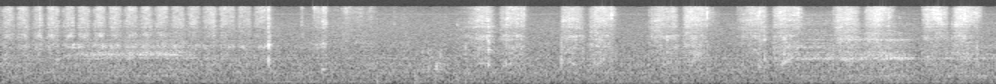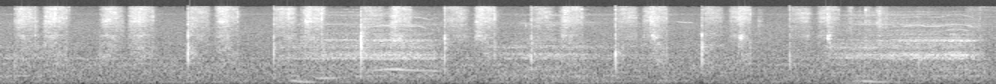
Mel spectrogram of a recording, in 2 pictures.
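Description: A sanding pad rubbed back and forth along a thin plastic model gun barrel, smoothing it after its mould line has been removed. It starts as a faint, steady rubbing, then from about three seconds in becomes short, quick strokes, a few each second.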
